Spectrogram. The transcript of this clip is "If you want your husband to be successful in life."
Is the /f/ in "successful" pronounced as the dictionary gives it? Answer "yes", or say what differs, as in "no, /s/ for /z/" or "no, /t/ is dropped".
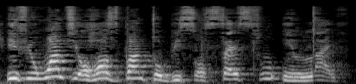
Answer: yes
